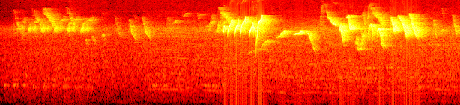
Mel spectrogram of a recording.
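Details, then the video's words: Female mountain mantenan white-eye singing tirelessly, used as tutor song for pet white-eyes: high, thin twittering phrases of quick descending chirps, a louder burst midway, with faint background hiss. "mantenan gunung betina gacor, cocok untuk masteran burung pleci anda."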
